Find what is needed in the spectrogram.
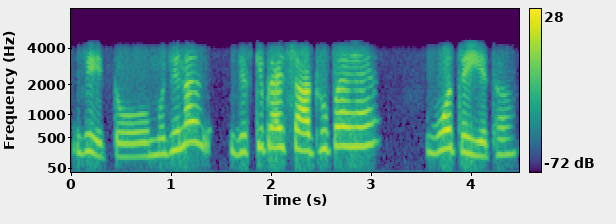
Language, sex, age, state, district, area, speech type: Hindi, female, 30-45, Madhya Pradesh, Balaghat, rural, conversation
